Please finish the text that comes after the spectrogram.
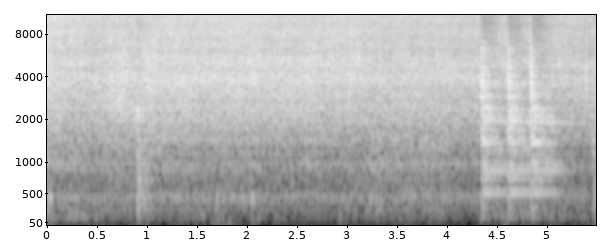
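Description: Garlic sizzles in a hot pan with a steady frying hiss, broken by a few sharp utensil clinks and a brief louder stir near the end.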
